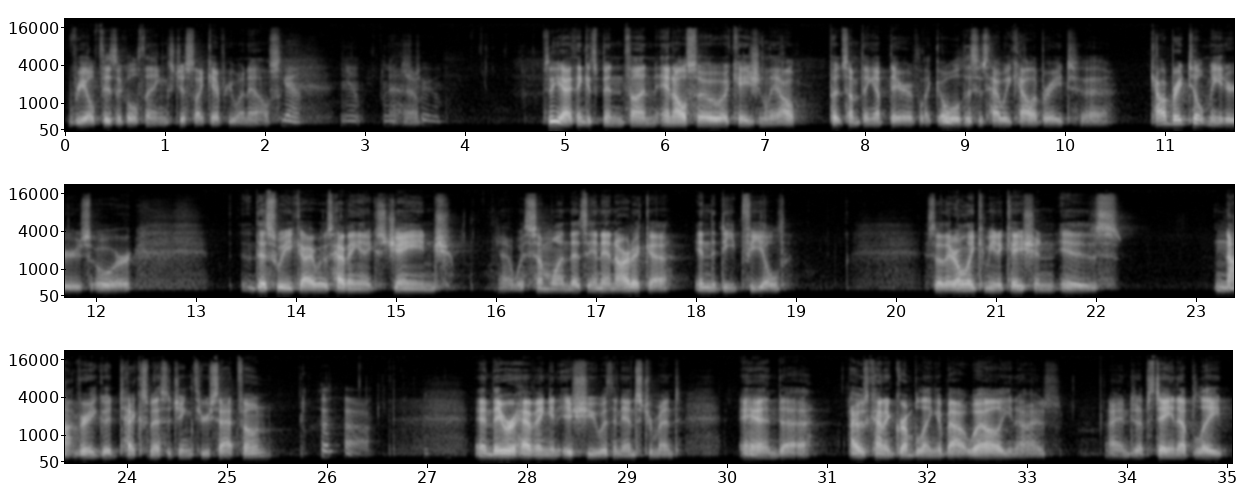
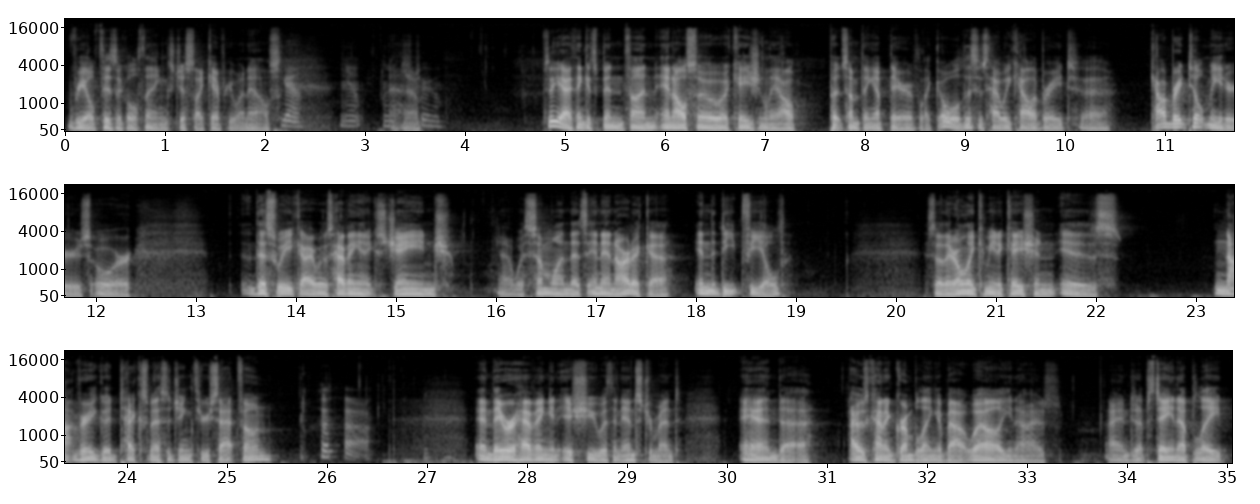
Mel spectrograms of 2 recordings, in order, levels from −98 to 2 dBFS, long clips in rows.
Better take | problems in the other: second | thin; very; fading below 350 Hz

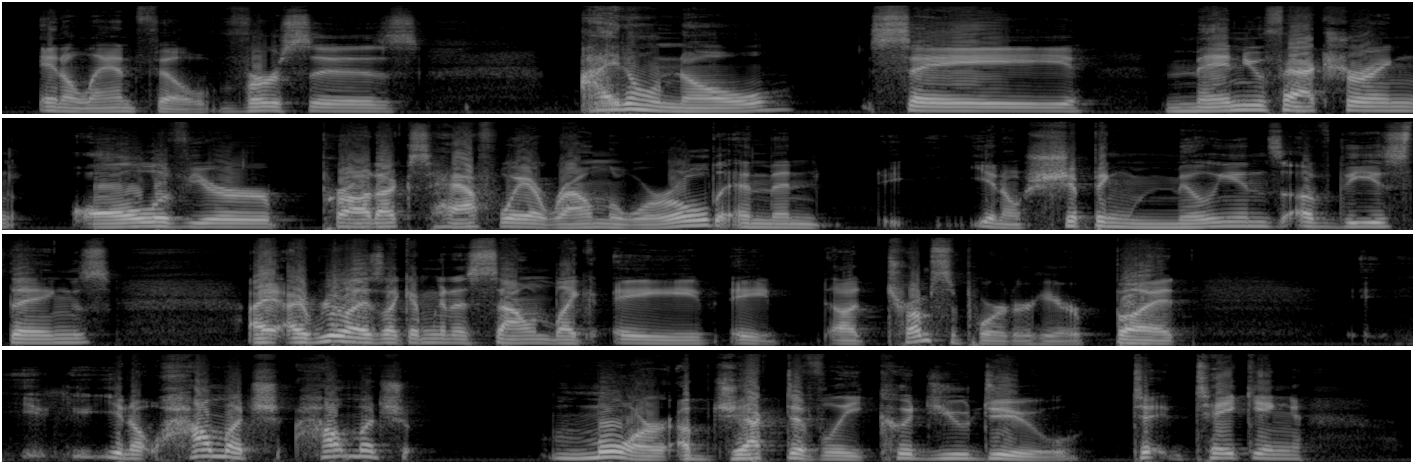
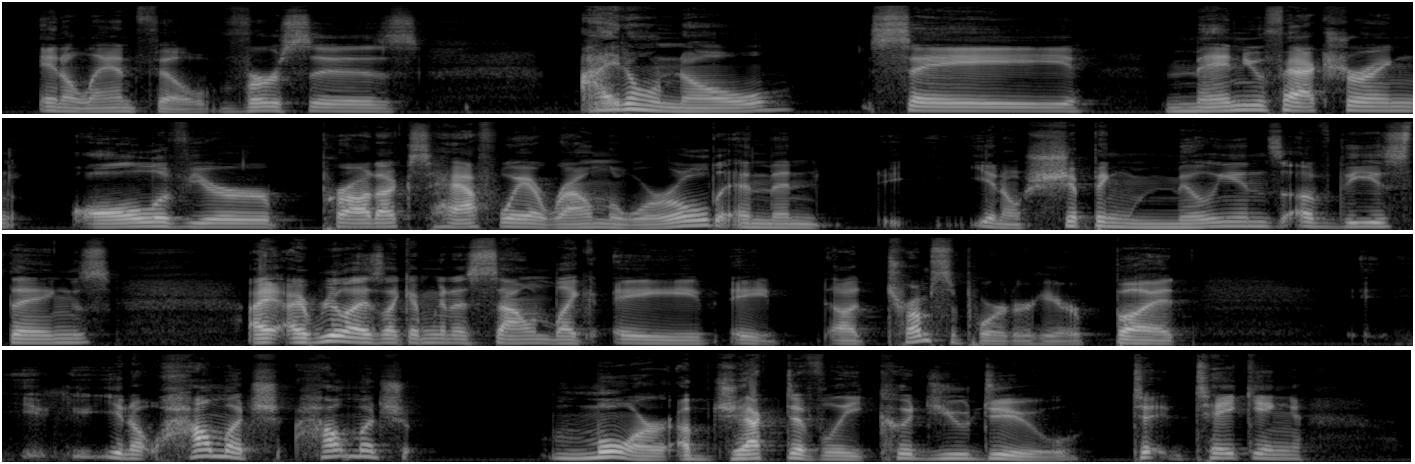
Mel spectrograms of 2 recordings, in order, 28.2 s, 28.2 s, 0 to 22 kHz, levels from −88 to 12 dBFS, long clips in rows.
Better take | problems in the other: second | distortion; slight; 3% of the sound clipped

